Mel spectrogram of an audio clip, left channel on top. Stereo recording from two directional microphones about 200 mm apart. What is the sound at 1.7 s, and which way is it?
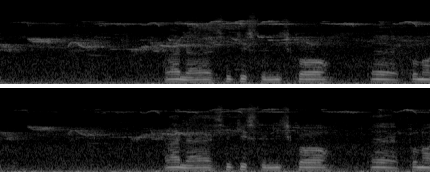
Speech, 5° right (ahead or behind).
